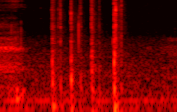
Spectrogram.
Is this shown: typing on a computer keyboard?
yes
